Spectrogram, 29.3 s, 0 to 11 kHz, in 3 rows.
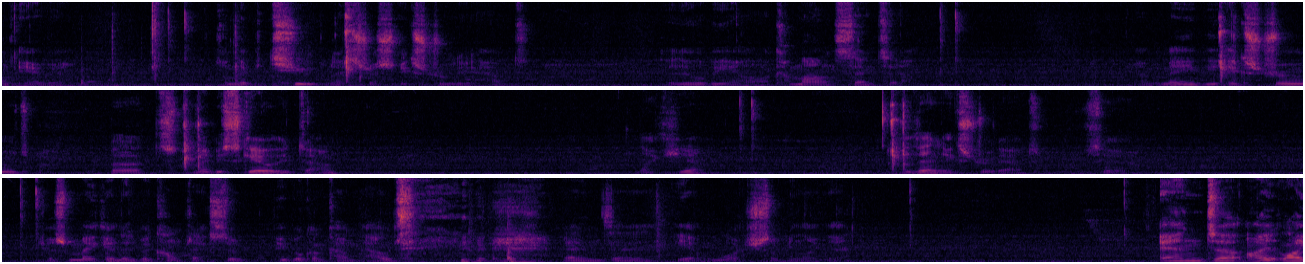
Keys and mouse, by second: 1.2 shift+click, 2.5 e, 7.0 click, 9.1 e, 11.1 s, 15.2 click, 16.4 e, 19.6 click, 26.2-27.9 middle drag.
